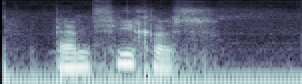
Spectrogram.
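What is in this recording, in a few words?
"pemphigus", Dutch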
